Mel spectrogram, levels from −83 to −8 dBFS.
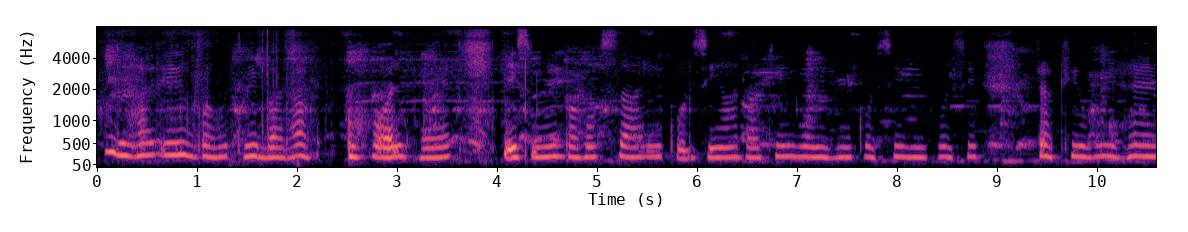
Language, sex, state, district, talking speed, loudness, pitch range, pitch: Hindi, female, Maharashtra, Dhule, 115 wpm, -36 LUFS, 215-235 Hz, 225 Hz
